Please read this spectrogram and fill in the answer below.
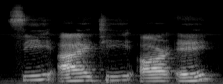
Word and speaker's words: Citraketu: Chitra Ketu. Citraketu. That would be the Sanskrit pronunciation.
